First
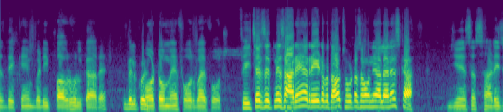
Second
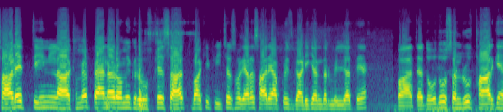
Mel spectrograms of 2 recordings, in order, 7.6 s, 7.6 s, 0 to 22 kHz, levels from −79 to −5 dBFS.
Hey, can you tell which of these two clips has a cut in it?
second; 1 cut; at 5.9 s

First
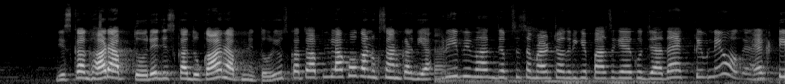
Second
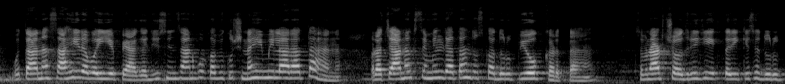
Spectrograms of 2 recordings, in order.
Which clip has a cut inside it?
first; 1 cut; at 4.4 s

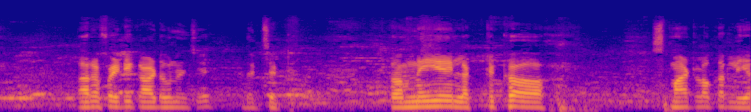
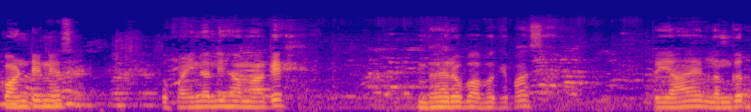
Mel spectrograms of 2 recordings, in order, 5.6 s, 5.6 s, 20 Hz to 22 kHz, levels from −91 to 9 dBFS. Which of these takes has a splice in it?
second; 2 cuts; at 1.3 s, 4.7 s

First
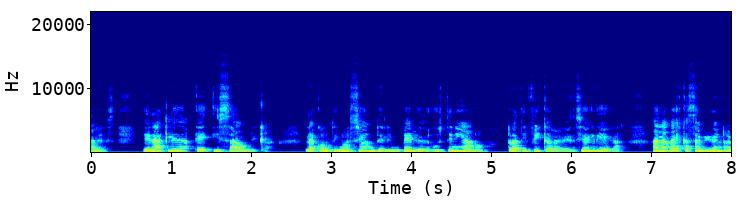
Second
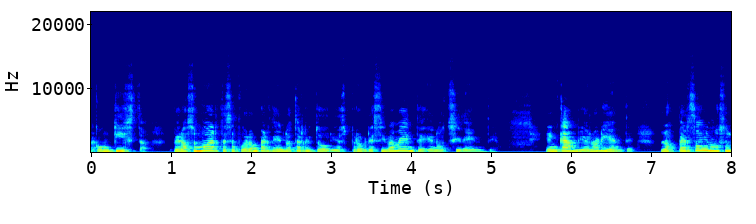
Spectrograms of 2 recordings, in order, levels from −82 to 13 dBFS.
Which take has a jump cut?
second; 1 cut; at 1.4 s

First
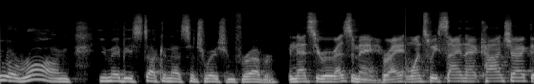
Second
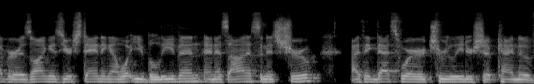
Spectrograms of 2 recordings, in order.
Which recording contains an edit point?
first; 2 cuts; at 2.8 s, 4.1 s

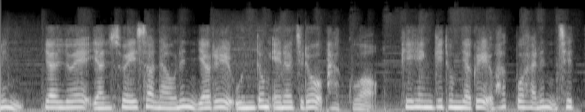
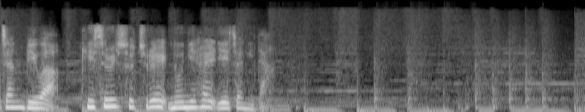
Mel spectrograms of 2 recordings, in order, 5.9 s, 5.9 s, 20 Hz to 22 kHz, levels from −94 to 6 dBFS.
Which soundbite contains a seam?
second; 1 cut; at 2.7 s

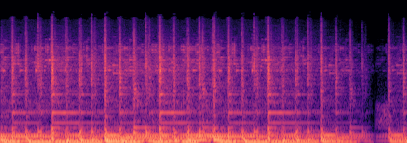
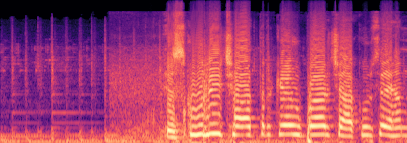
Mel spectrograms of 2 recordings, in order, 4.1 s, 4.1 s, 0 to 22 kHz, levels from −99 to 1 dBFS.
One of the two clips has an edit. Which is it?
second; 1 cut; at 1.1 s

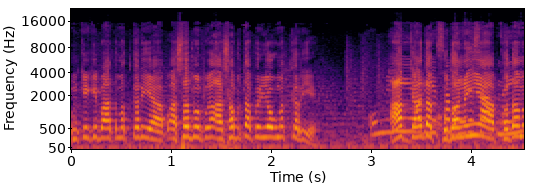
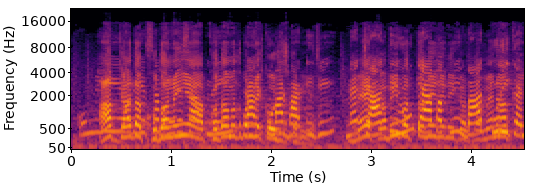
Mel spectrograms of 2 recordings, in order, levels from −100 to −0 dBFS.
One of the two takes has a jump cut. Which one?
second; 1 cut; at 2.6 s

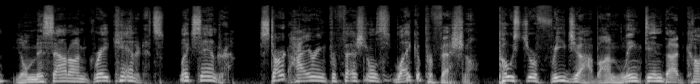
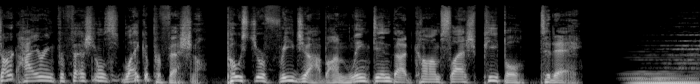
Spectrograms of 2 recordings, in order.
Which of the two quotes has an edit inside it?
second; 1 cut; at 5.9 s

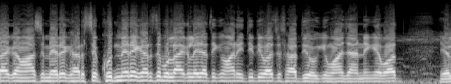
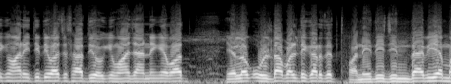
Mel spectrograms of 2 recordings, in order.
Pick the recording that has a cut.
second; 1 cut; at 3.4 s

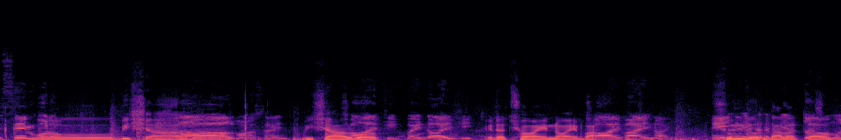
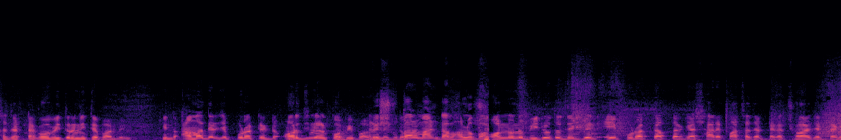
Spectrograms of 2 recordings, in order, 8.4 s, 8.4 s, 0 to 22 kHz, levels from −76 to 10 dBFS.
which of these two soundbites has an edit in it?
second; 1 cut; at 4.9 s

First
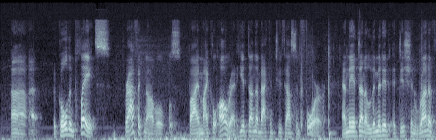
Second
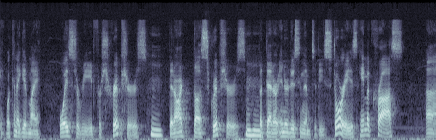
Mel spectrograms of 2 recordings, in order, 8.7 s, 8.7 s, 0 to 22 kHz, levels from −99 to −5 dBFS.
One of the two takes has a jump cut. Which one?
second; 1 cut; at 7.1 s

